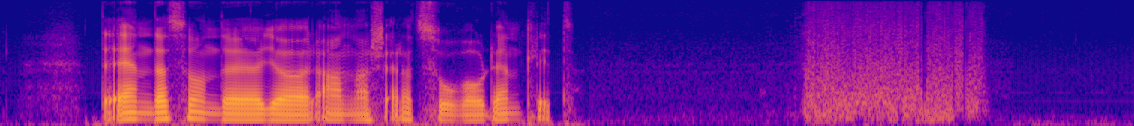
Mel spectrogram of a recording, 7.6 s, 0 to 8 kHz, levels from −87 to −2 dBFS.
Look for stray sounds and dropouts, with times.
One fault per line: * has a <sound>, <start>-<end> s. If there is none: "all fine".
* has a cough, 5.1-6.6 s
